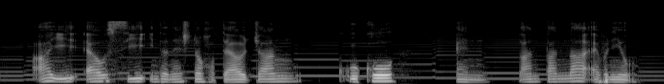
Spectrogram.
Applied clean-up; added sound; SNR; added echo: none; Wind instrument, woodwind instrument; 20 dB; none.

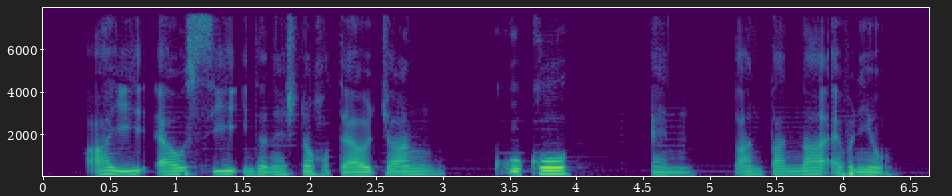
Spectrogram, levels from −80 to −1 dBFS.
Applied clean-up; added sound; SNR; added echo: neural separator model SepFormer DNS4.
